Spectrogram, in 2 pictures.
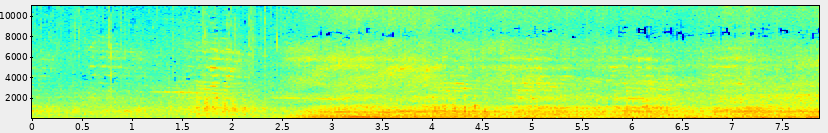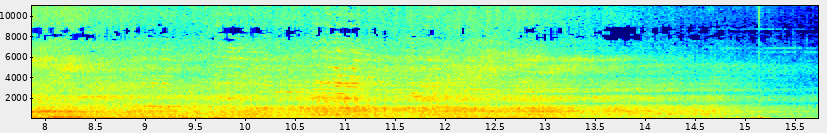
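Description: An RER D electric commuter train passing, its rumble and rail noise swelling about two to three seconds in and holding for some twelve seconds before dying away near the end. A short sharp knock comes just before it fades.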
